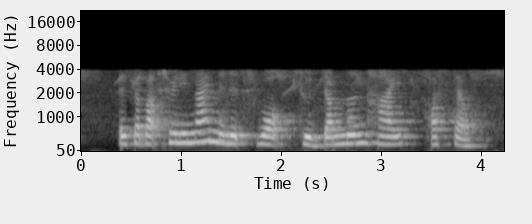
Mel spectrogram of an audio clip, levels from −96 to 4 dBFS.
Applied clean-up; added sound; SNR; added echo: neural mask model Resemble Enhance denoiser.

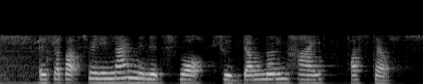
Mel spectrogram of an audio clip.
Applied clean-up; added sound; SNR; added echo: neural mask model RNNoise.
